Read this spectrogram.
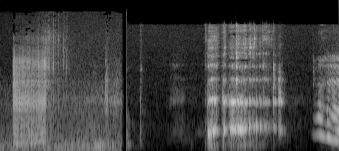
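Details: Loud, rough, drawn-out belches separated by brief pauses; burping in a compilation mostly of farting.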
